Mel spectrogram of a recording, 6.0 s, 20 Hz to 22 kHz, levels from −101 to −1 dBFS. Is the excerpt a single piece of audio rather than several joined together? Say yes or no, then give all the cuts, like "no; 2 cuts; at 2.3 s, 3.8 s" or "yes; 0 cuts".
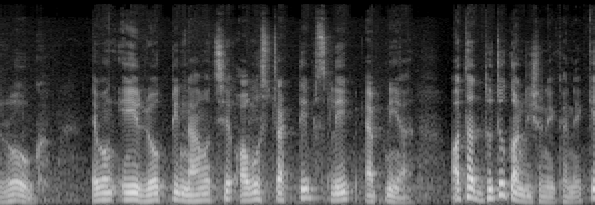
yes; 0 cuts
